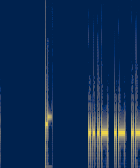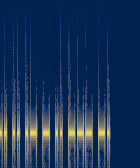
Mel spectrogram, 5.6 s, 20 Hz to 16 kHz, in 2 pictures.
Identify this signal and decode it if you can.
Morse code, heard as a keyed tone, about 28 wpm, 700 Hz. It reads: VARIATION
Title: Sentences from Top 1600 Words - New Word Drill - 28wpm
